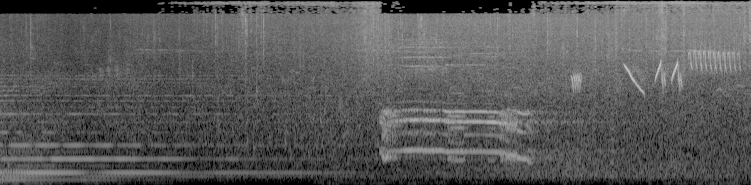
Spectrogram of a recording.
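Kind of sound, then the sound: bird, rooster crowing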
